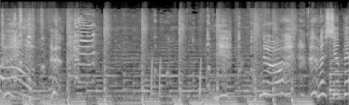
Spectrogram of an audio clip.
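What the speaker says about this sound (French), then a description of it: "Arrêtons vite ces poules!" Cartoon chickens cluck excitedly in a French children's animated show, with busy background music and voiced characters speaking over the fowl noises.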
